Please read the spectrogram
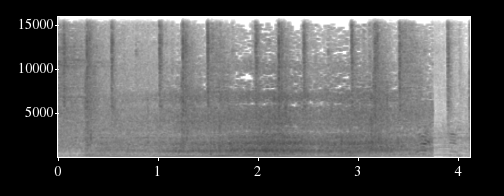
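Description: Maruti Suzuki Gypsy 4x4's engine revving under load as it crawls through a deep rut on a dirt slope, rising in pitch to a peak about halfway and falling back. The sound cuts off suddenly near the end.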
